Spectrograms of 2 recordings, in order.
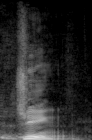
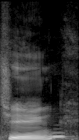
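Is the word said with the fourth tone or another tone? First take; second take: fourth tone; another tone. First: The word is said with the fourth tone. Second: The word is said without the fourth tone. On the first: The speaker calls it right. "It's Jing" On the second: The speaker calls it wrong. "No, not Jing"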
